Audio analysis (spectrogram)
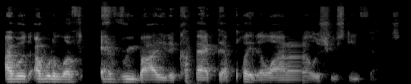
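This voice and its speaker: A man's voice: fairly low pitch, steady tone, fast talker. Emphatic man hosting a sports live stream. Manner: emphatic, repeats "okay?" to check in with viewers. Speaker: sports channel host. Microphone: desk mic with changed settings.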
